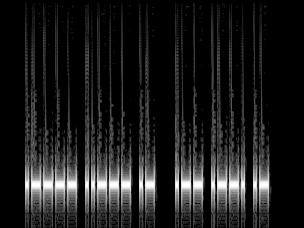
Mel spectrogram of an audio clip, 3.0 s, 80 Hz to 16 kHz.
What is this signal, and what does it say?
Morse code, heard as a keyed tone, about 40 wpm, 700 Hz. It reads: 12A WPA
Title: Field Day Exchanges Encore - 40wpm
